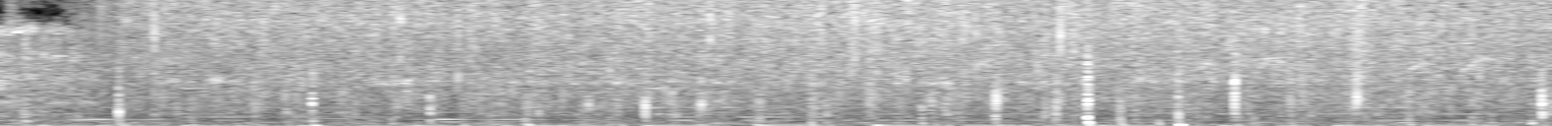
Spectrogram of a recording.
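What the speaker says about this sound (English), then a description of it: "especially with this rain coming and going" Faint, steady patter of rain dripping onto a trail shelter on the Appalachian Trail in Vermont, with scattered small taps and a low background rumble.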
